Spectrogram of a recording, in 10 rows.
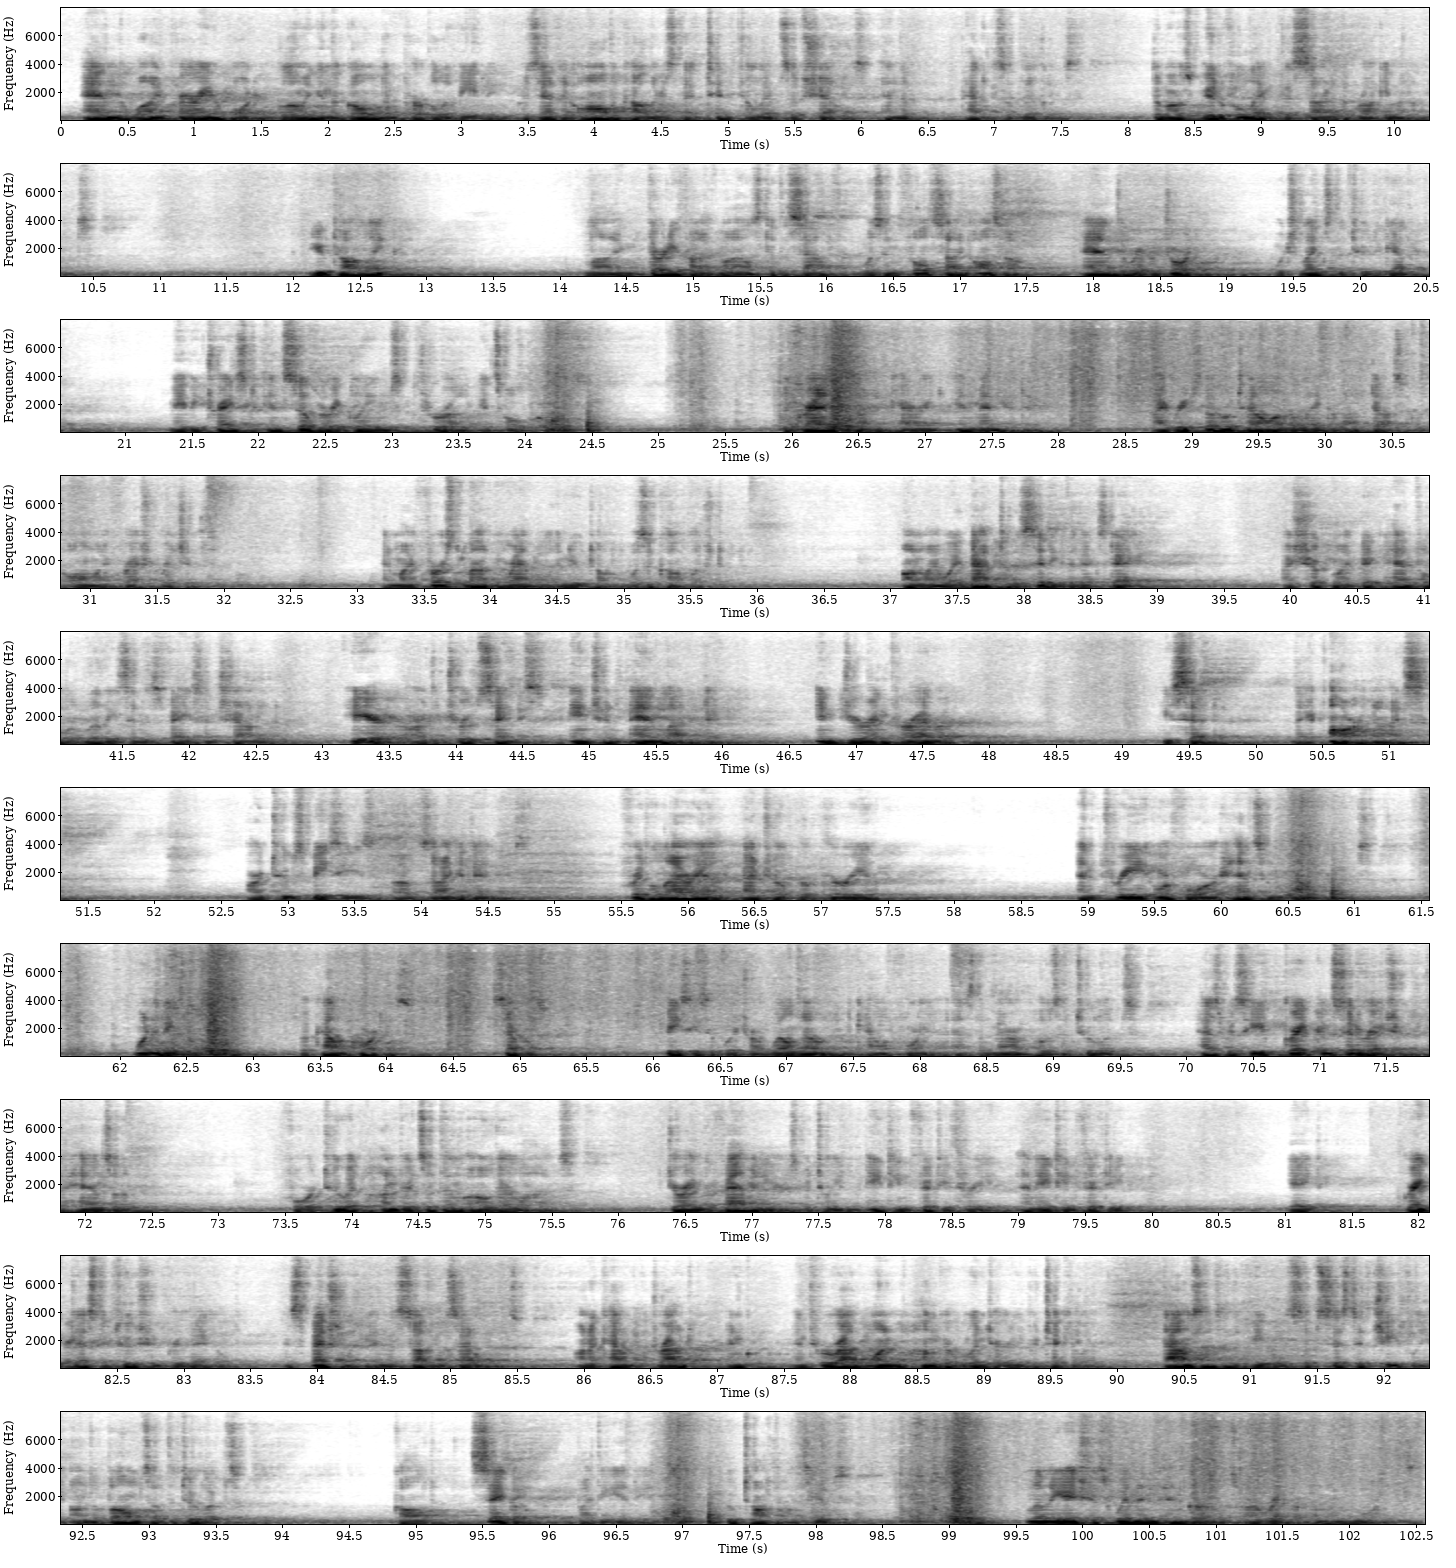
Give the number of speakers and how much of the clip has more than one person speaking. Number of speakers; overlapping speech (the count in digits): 1, no overlap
